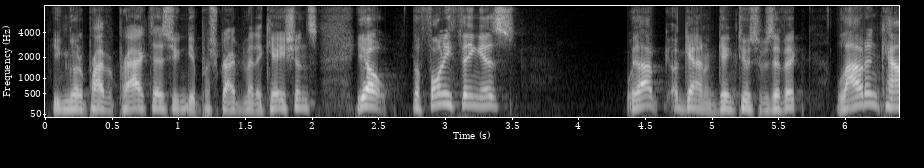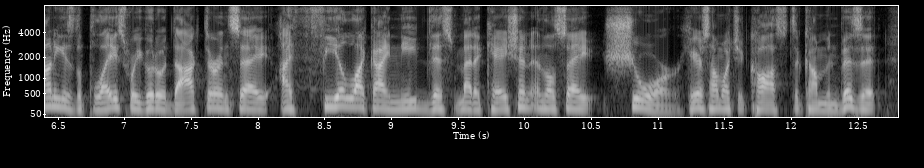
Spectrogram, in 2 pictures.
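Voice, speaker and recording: Higher-voiced man hosting a podcast. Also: fast talker, fairly bright tone, no room sound, clean studio sound. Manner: opinionated, acts out imagined dialogue. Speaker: podcast host. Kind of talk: casual political panel talk.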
